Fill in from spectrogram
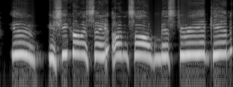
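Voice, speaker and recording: A put-on character voice at a fairly slow pace. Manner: complaining, pleading.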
